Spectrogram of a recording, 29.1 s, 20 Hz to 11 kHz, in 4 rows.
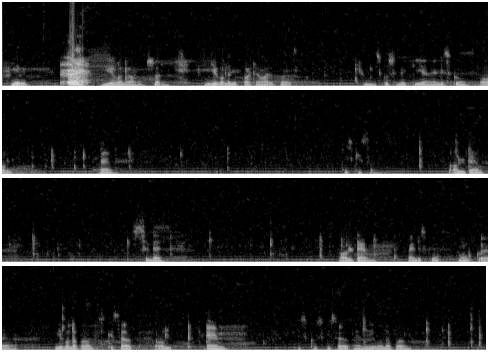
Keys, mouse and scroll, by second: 0.9 click, 1.3 middle click, 1.9 shift+middle click, 2.2-2.9 scroll up 2, 2.3 middle click, 3.4 click, 3.9 middle click, 3.9 scroll up 1, 5.3 middle click, 6.5 shift+click, 8.2 alt+m, 8.4 middle click, 9.4 ctrl+z, 10.6 middle click, 12.2 click, 13.0 middle click, 13.2-13.5 scroll up 1, 13.8 shift+click, 15.2 alt+m, 16.1 middle click, 16.1 scroll up 1, 16.7 click, 17.3 shift+click, 18.6 alt+m, 19.3 middle click, 20.1 scroll down 3, 20.4 middle click, 21.2 click, 22.5 click, 23.0 shift+click, 24.3 alt+m, 25.0 middle click, 26.1 click, 27.0 click, 27.5 middle click, 27.5 scroll up 1, 28.5 middle click.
